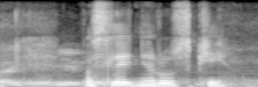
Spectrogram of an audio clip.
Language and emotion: Russian, neutral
